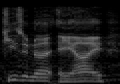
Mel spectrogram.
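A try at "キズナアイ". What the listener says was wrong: Isn't it pronounced Kizuna I? But, because she's like not an AI.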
